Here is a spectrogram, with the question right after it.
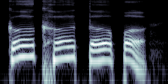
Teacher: कठोर वर्णांचा उच्चार करताना आपल्याला अधिक श्वास आणि जोर लावावा लागतो. तिथे कोणताही नाद नसतो म्हणूनच त्यांना अघोष वर्ण म्हणतात.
